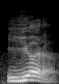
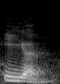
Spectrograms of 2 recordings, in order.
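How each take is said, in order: First: The word begins with a Y consonant sound. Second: The word begins with a plain vowel sound. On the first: The speaker calls it right. "इसको आप पढ़ेंगे यर" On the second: The speaker calls it wrong. "इसको पढ़ना पढ़ते हैं लोग ईयर ... ये गलत है"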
